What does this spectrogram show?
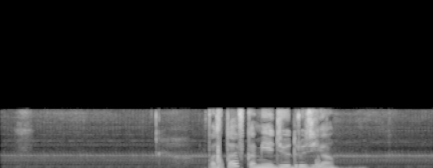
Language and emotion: Russian, neutral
